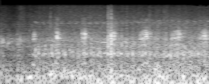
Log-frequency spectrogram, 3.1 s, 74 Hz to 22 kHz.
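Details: Spot-billed duck at the Kurome River or Sanpoji Pond, July to December 2023, giving a fast series of short, coarse quacks, roughly two or three per second, uneven in spacing, over low outdoor rumble.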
